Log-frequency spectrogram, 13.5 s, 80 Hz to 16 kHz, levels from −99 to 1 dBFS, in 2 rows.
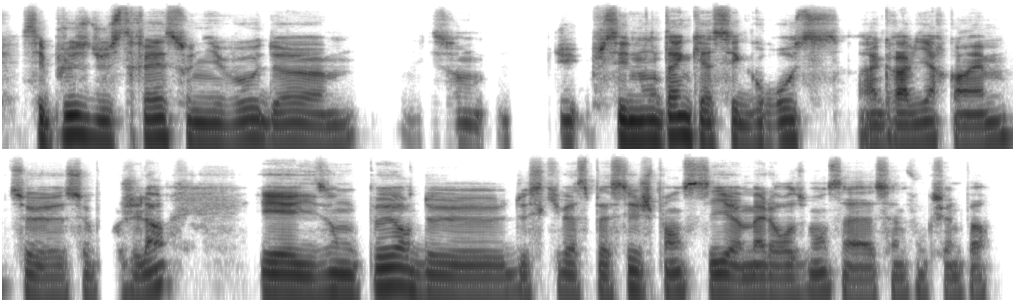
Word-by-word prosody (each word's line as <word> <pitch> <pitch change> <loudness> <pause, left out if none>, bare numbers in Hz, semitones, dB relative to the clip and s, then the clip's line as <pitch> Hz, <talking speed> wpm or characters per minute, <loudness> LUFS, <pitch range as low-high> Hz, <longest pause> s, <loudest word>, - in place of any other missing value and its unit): c'est 115 - 0
plus 135 +3 +3
du 115 -2 0
stress 120 +3 +2
au 110 - -1
niveau 105 +2 -1
de, 105 -1 -3 0.3
hem 95 +6 -8 0.5
disons, 105 -1 -10 0.5
qu'u 110 -1 -5
c'est 115 - +4
une 110 - +6
montagne 115 +4 +5
qui 120 - 0
est - - +3
assez 105 0 +1
grosse, 105 +4 -2
à 95 - -2
gravir 100 +3 +1
quand 95 - -1
même 105 +6 -2
ce 95 -6 -3
ce 100 - -1
projet 100 0 -9
là, 120 +8 0 0.6
et 105 -1 +7
ils 95 +1 -2
ont 105 -2 -1
peur 130 +3 +1
de 95 -3 -3
de 100 -1 -8
ce 95 - -3
qui 105 - -10
va 100 - -3
se 100 - -6
passer, 100 +4 -1
je 105 - +1
pense, 110 +1 +6
si 105 0 +1
malheureusement 95 +3 -3
ça 85 -6 -5
ça 95 - -2
ne - - -10
fonctionne 95 -2 -7
pas. - - -9
105 Hz, 200 wpm, -21 LUFS, 95-110 Hz, 0.6 s, et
